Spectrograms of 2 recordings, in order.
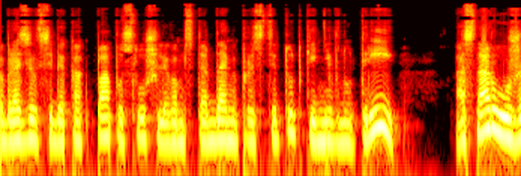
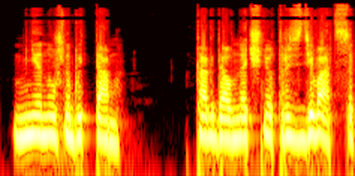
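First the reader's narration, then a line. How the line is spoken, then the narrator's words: Shout. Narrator (Russian): крикнул он Джеку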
